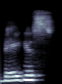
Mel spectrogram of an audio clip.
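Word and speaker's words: vagus: It's not spelled Vegas like Las Vegas. Um it's spelled v a gus like vot. All right. So it's the Vegas nerve.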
